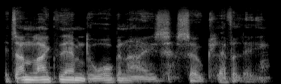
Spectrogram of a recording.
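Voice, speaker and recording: A male actor voicing a weary, earnest refugee leader and fallen warrior in a fantasy video game, with a gravelly, husky voice and a measured, formal, grave delivery. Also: low voice, a bit bright, dry recording, clean studio sound. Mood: urgent, earnest. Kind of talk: dramatic fantasy game dialogue.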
